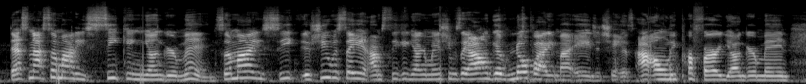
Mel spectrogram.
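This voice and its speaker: Against noticeable background noise, a woman talks very fast in an animated tone with hardly any pauses. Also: fairly high pitch for a woman, ordinary pitch variation. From Philadelphia, US. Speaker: lifestyle vlogger. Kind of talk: casual live-stream chat.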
